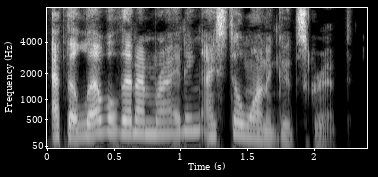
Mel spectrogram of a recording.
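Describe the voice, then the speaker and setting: An American man speaking conversationally as an interview guest, telling stories in an animated way. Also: very high-pitched, fast, gravelly, no room sound, studio quality. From Utah, United States. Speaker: podcast guest, actor and screenwriter.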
